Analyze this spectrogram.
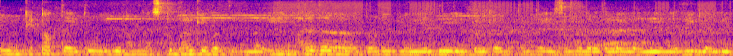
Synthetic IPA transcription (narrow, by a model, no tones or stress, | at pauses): keʈːaːɡt̪aːjit̪uid̪unɐmɐɡeɐsʈubʱaːɭɐke̞bɐɾt̪inilːɐiːmɐɾɐd̪ɐd̪oːɳiɡɐɭielːibɐɭikeaːɡut̪ːeɐnd̪ɾeiːsɐmɐd̪ɾɐt̪ɐɽɛɡɐɭɐlːinɐd̪iɡɐɭɐlːi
